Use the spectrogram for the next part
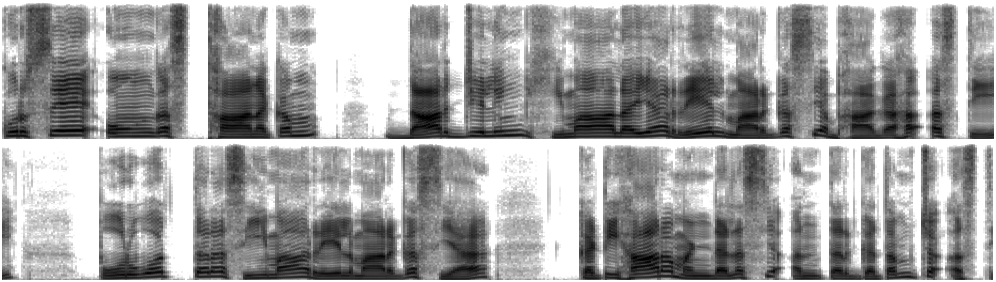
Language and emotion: Sanskrit, neutral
